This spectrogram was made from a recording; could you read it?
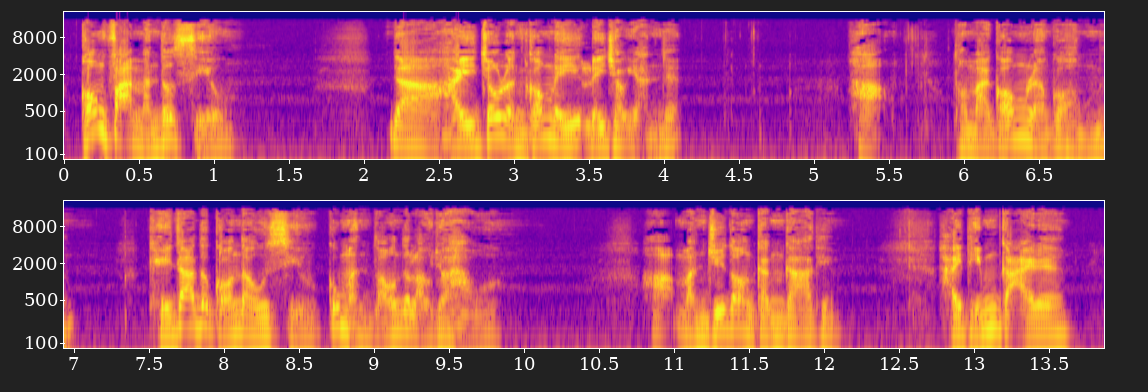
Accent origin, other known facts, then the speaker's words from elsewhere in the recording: China; 即系我哋中国人叫咩啊？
